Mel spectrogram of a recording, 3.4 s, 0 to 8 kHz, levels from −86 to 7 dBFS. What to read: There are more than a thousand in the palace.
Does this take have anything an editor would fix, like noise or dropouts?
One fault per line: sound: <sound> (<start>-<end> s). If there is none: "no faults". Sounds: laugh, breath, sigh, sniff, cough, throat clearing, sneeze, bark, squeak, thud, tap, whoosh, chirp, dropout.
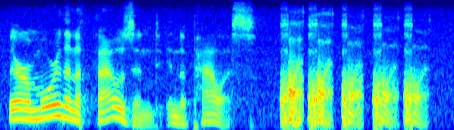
sound: laugh (2.1-3.2 s)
